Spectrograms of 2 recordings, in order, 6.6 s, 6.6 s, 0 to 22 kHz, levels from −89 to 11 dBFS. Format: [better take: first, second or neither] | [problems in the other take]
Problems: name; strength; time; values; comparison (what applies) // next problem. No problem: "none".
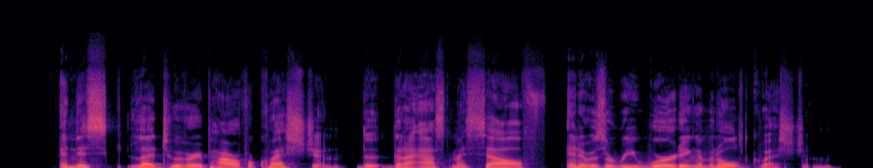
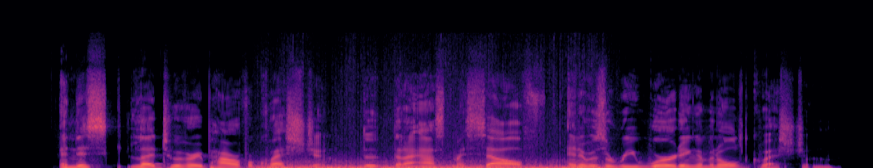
first | wind noise on the microphone; occasional gusts; from 2 to 4.5 s; 15 dB below the speech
